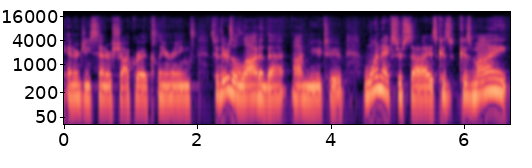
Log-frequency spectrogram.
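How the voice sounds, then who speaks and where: Low-pitched woman, calm and flowing, talks listeners through a meditation like a soft guide. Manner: calm, flowing, gently guiding. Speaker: podcast guest, spiritual channeler. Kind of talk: conversational podcast interview.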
